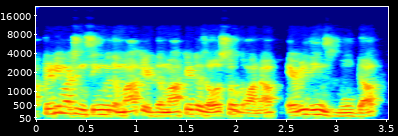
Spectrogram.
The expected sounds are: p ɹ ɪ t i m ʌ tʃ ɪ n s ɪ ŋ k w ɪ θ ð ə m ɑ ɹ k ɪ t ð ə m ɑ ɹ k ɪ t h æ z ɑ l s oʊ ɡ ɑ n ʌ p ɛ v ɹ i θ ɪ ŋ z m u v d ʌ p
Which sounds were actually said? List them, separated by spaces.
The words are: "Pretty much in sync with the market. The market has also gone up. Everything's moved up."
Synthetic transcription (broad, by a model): p ɹ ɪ t i m ʌ tʃ ɪ n s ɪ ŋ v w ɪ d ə m ɑ ɹ k ɪ t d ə m ɑ ɹ k ɪ t h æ z ɑ l s oʊ ɡ ɑ n ʌ p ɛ v ɹ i t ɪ ŋ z m u v d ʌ p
